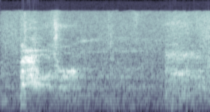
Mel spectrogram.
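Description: A woman's soft spoken word, then a quiet pause in her talk with a faint breathy sound near the end.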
